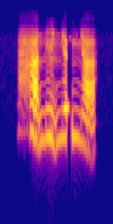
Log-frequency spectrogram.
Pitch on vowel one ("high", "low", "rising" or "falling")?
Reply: falling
